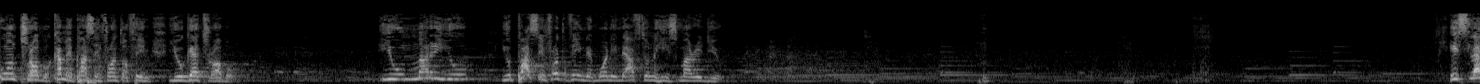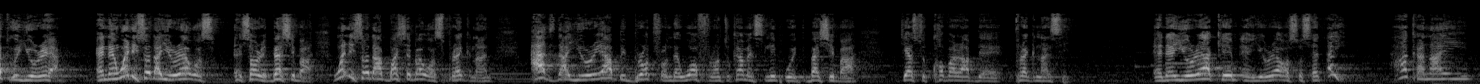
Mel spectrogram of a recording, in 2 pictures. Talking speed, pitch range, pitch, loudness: 175 wpm, 170-235 Hz, 195 Hz, -29 LUFS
